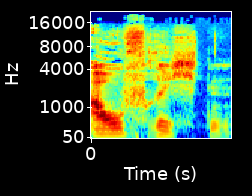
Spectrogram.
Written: rear

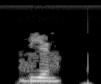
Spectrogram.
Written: very

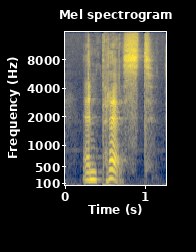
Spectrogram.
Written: minister

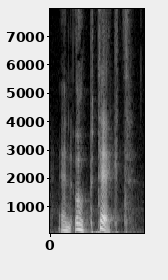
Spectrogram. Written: discovery

